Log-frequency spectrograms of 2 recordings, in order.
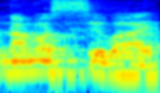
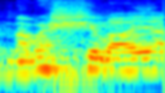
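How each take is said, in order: First: నమ శివాయ with a soft palatal ś, low and quiet; correct pronunciation. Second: శివాయ with a heavy hushing sh; wrong pronunciation. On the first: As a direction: keep the sibilant in శివాయ palatal. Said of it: "అనాలి". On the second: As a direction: thicken the sibilant of శివాయ into a retroflex sh. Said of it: "శని పట్టుకుంటుంది". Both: Shown as a demonstration.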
